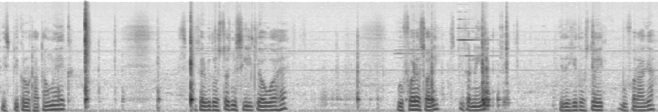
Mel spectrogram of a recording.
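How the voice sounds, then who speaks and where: A man with a sore, hoarse throat explaining a speaker repair step by step at his workbench, often addressing viewers as friends. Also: mid-range voice, very noisy. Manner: explains slowly, keeps calling viewers friends. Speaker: electronics repair technician.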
